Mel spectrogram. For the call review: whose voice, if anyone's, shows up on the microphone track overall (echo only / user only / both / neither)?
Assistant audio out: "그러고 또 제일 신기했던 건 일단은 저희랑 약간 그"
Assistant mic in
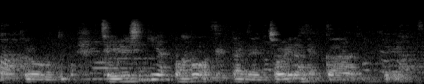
both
